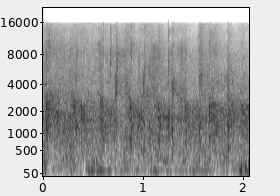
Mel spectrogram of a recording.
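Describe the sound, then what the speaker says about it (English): Audience applause for a kathak dancer and Guinness world record holder at an honours ceremony, a dense steady clapping from a crowd lasting the whole short stretch. "So please clap once for her."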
